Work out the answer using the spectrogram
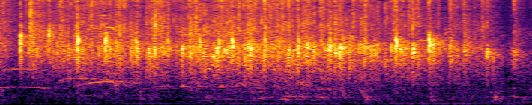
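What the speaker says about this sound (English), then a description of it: "Clap them now, please." A crowd at a music awards ceremony applauds the honorees with a loud, sustained round of clapping that fills the hall while a voice speaks over it.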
